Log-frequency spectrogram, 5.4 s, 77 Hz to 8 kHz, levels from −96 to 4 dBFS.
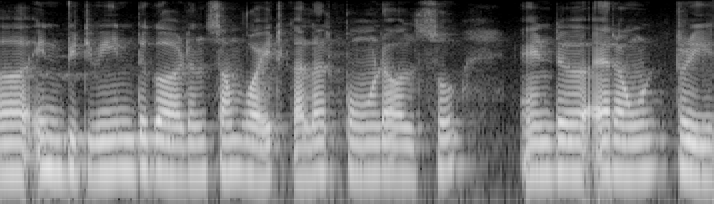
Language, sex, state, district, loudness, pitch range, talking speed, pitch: English, female, Punjab, Pathankot, -18 LUFS, 155-165 Hz, 145 wpm, 155 Hz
